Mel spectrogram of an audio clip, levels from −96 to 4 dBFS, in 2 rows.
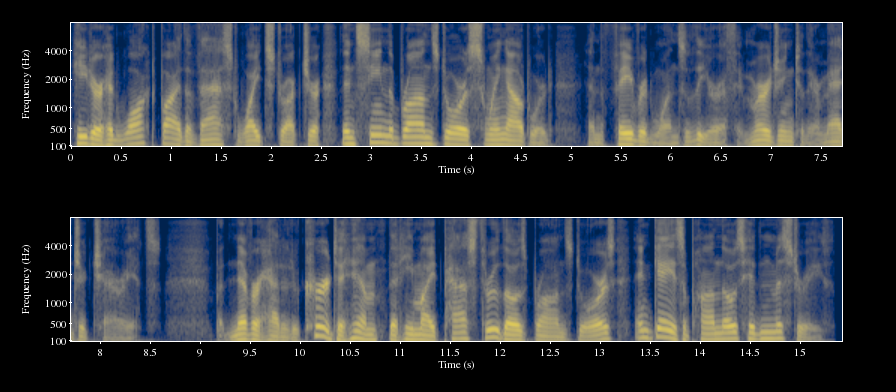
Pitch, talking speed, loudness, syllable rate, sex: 115 Hz, 185 wpm, -18 LUFS, 5.1 syllables/s, male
